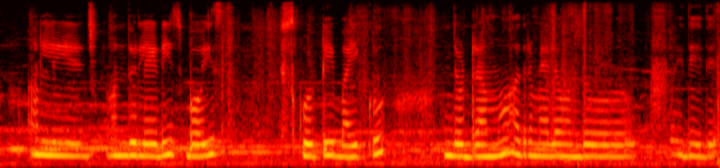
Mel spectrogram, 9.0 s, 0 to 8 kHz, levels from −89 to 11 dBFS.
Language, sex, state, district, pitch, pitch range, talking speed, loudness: Kannada, female, Karnataka, Raichur, 215 Hz, 210-235 Hz, 85 wpm, -28 LUFS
